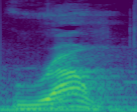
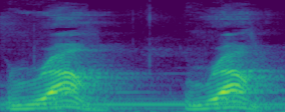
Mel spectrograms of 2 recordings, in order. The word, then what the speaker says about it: wrong: Olha só que interessante, esse errado, wrong, nós não pronunciamos a letra G, nós só falamos wrong.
